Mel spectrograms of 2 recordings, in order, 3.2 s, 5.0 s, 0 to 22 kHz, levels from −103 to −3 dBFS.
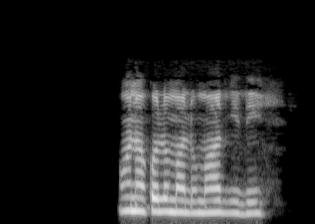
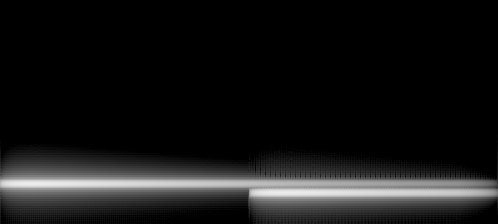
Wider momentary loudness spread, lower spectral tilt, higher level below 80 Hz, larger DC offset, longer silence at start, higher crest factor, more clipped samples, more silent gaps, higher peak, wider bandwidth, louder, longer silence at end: about the same, 11 LU vs 13 LU; first, -8.5 dB/octave vs 24.5 dB/octave; first, -74 dBFS vs under -90 dBFS; neither; first, 1.2 s vs 0 s; first, 18 dB vs 8 dB; neither; neither; first, -6 dBFS vs -10 dBFS; first, 5.4 kHz vs 0.8 kHz; second, -22 LUFS vs -18 LUFS; first, 0.5 s vs 0.1 s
